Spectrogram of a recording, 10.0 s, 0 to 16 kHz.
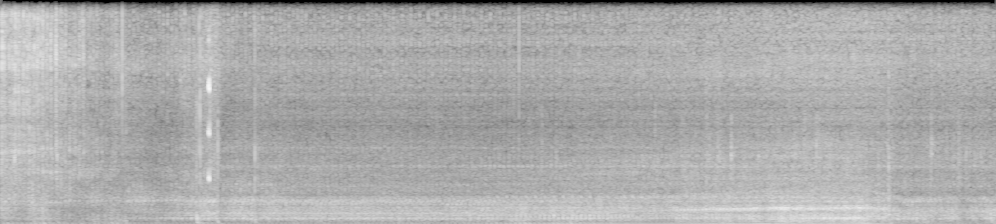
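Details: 2018 BMW F800R motorcycle idling with a light, regular rattle of about four beats a second over the exhaust, from a rattling drive-chain guard.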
